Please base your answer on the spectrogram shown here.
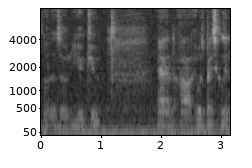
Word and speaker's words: Ryukyu: Of course, Japanese doesn't have an L, so in Japanese it's known as Ryukyu.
